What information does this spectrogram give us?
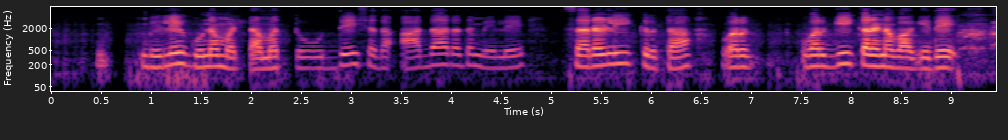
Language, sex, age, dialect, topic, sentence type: Kannada, female, 25-30, Coastal/Dakshin, agriculture, statement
